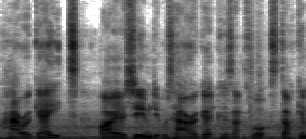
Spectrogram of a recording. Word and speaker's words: Harrogate: So, you know, I kind of thought maybe it's Harriate, but no, it's Haragut. Just plain old Haragut.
